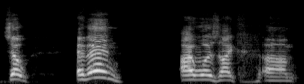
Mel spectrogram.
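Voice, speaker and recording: A man giving an energetic livestream pep talk to his viewers, his voice hoarse and slightly raspy, rambling with many restarts and self-corrections. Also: high-pitched, slow, dry recording. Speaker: motivational speaker giving a daily pep talk.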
